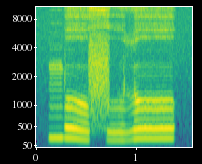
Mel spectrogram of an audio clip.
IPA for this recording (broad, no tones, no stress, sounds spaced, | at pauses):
m o f u l o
